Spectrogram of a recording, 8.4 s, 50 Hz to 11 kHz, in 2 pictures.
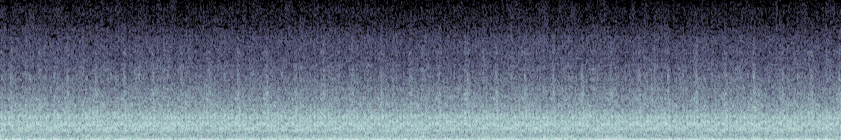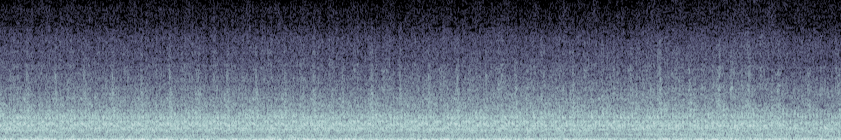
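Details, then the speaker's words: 1994 Ford crew cab diesel, just started: loud diesel clatter at idle with a slightly uneven beat. Good oil pressure and charging; a little air was bled out, air may remain, and it later shut off, possibly out of fuel. "Got a little bit of air out. Not a whole lot, but we're just going to let it run."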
